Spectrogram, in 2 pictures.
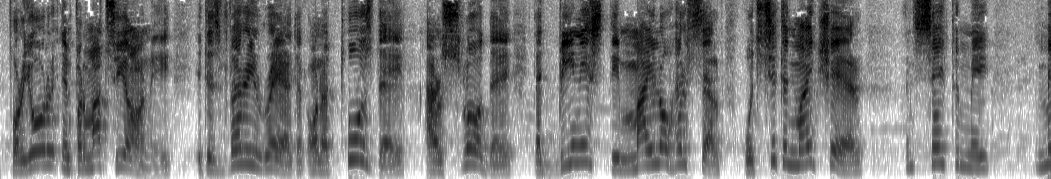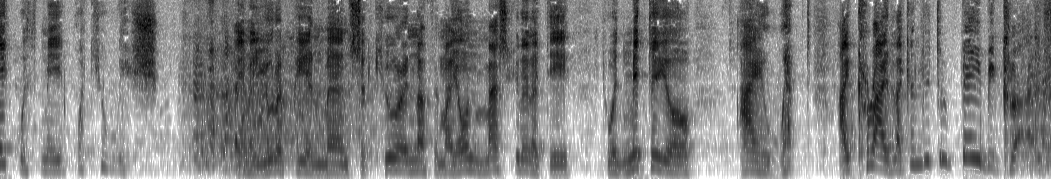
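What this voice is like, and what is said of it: Phony put-on foreign accent. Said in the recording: “let's just drop this phony accent.”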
